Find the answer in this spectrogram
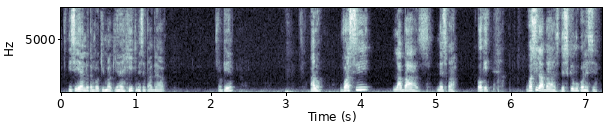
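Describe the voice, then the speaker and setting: A man gives a casual English grammar lesson at a quick clip, his voice husky and dark. He repeats points often, talks through what he writes on a tablet and corrects his own slips. The sound is dry and close, with no room around it. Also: a little high, dry recording. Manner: chatty, repeats himself, narrates his drawing on a tablet, self-correcting. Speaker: English teacher. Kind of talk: casual screen-recorded lesson.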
